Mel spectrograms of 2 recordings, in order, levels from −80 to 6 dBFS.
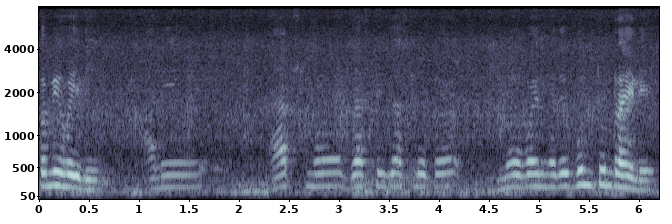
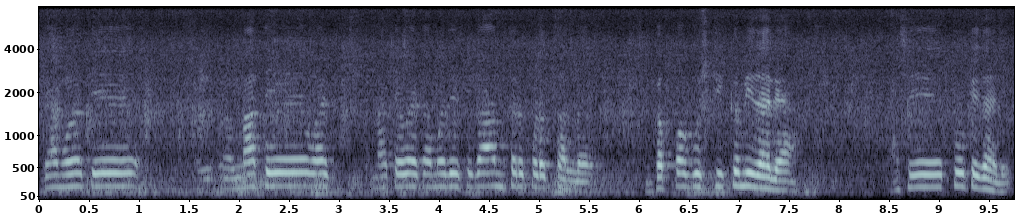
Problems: constant background noise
